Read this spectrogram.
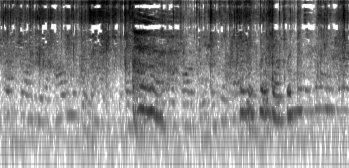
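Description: Wrapping paper crinkles and tears.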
